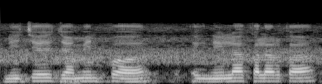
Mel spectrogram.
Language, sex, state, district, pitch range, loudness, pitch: Hindi, male, Gujarat, Valsad, 140-150 Hz, -16 LUFS, 150 Hz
